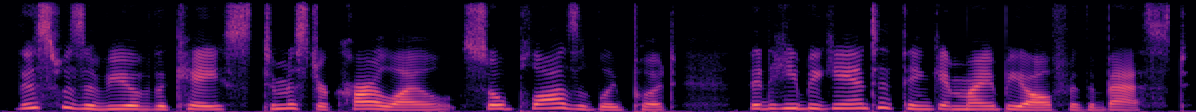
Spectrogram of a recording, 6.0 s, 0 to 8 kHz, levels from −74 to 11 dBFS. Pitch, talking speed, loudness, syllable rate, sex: 240 Hz, 250 wpm, -20 LUFS, 5.6 syllables/s, female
